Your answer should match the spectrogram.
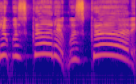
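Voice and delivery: high mock chirp of Lo; voicing Lo. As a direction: play Lo chirpy and brief. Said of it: "Lo's like".

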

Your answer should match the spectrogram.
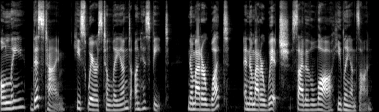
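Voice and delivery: plain reading voice

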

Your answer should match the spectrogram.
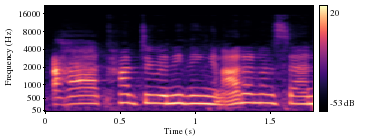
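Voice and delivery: replaying her overwhelmed meltdown to viewers; frantic outburst.

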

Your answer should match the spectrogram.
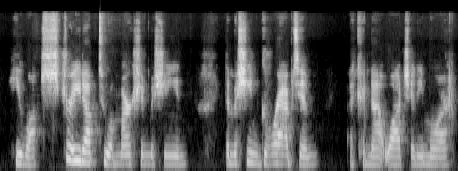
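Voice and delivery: clear, lively read-aloud storytelling; story narration. A narrator's reading. Teacher reading a story aloud to learners, lively storytelling. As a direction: read the tale to the class with feeling.

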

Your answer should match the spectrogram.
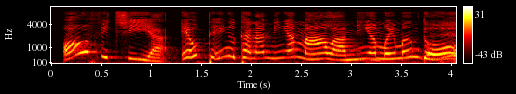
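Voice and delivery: put-on high little boy voice; child voice. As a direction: chirp it like a three-year-old. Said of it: "Aí ele virou e falou assim".

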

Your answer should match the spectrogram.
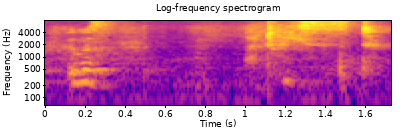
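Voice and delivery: breathy secret whisper. Real, not acted. Confiding the big twist.

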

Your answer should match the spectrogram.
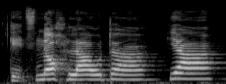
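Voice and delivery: loud, drawn-out angry bellow; booming indignant outburst; blustering. A narrator's reading. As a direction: thunder it slowly like a furious neighbour. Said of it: "poltert er los".

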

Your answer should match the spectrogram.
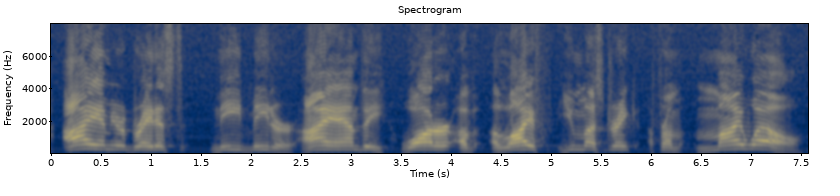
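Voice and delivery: preacher voicing Jesus' claim; bold declaration. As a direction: declare it with authority.

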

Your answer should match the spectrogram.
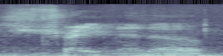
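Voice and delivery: mock-serious slow repeat of Straighten it up. Repeats the tease, now low.

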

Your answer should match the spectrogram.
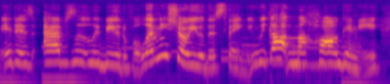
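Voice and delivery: a pushy Southern peddler pressing a sale; southern accent. Acted. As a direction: coax her to buy, Southern style. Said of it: "the southern accent really surprised me".

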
